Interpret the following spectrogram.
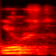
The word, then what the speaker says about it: Yoast: up is an app called yust which is spelled like toast with a why and it looks like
